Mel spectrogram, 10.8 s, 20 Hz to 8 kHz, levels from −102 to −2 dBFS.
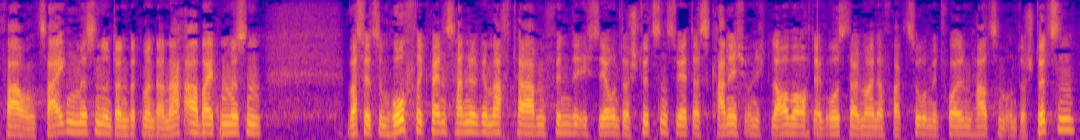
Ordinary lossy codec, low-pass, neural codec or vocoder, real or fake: none; none; none; real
